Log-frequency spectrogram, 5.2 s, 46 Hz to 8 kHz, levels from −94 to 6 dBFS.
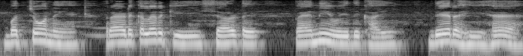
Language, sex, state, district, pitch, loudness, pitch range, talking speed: Hindi, male, Haryana, Charkhi Dadri, 155 Hz, -14 LUFS, 145-165 Hz, 140 wpm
